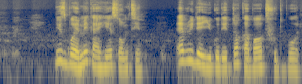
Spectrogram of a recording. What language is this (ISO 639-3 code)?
pcm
